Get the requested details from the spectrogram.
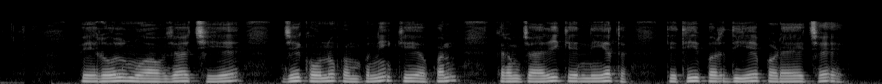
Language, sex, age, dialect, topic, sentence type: Maithili, male, 31-35, Eastern / Thethi, banking, statement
